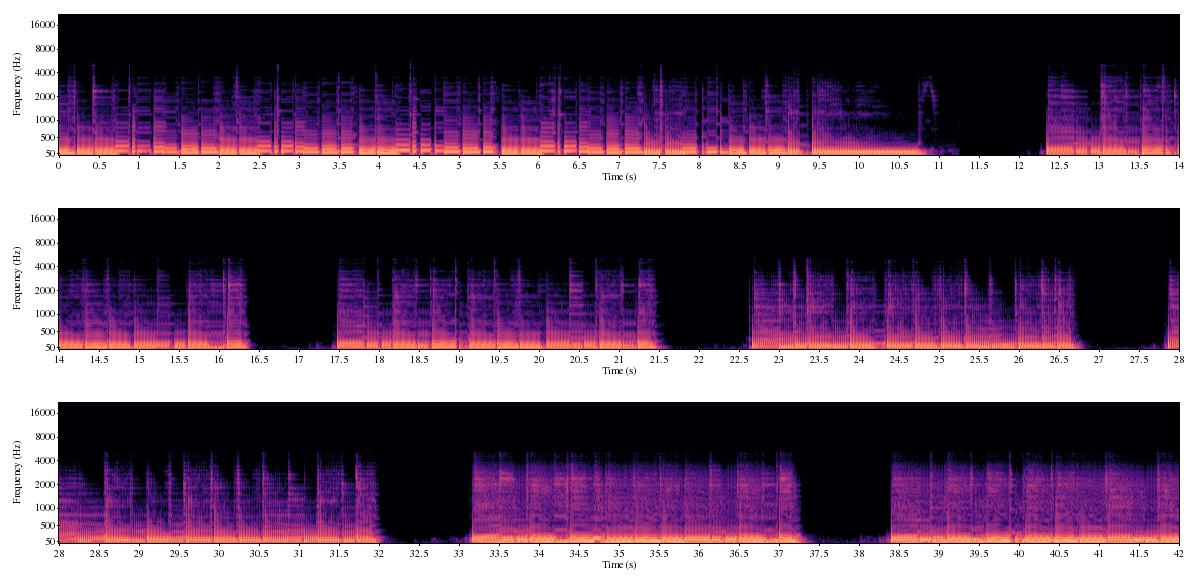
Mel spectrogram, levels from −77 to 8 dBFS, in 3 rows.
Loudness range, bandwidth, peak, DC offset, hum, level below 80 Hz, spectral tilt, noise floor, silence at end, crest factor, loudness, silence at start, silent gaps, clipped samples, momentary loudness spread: 6 LU; 3.8 kHz; 0 dBFS; under 0.1%; none; -18 dBFS; -12.5 dB/octave; -81 dBFS; 0 s; 12 dB; -14 LUFS; 0 s; none; under 0.1%; 6 LU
